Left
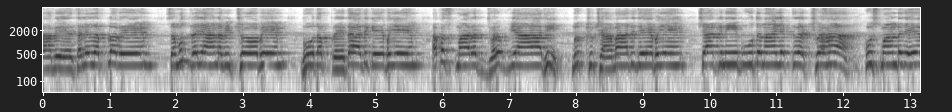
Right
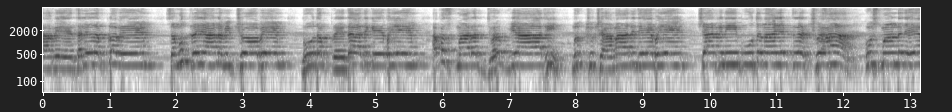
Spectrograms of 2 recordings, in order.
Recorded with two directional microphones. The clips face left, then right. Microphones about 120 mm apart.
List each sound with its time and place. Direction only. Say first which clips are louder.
0.0 s speech: left 6 dB; 45° left (ahead or behind)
